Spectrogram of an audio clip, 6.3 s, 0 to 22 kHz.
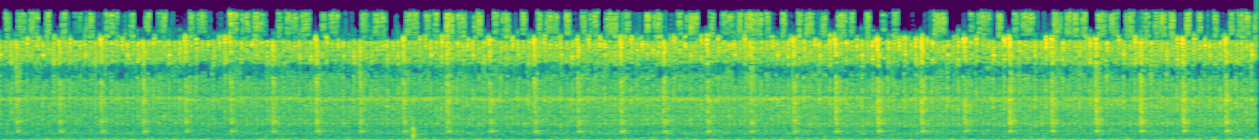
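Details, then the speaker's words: High-mileage GMC truck V8 idling warm with a sharp, light tick repeating a few times a second over the rumble; the tick appears once the engine warms and is heard only on the driver side, from a suspected rear lifter. "cuz I definitely don't hear it over here it's it's 100% on this driver side but if any of you guys ever heard ler tick this is this is common especially on these trucks with this many miles"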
